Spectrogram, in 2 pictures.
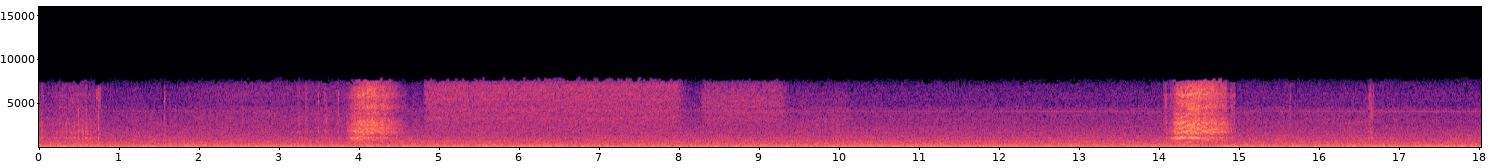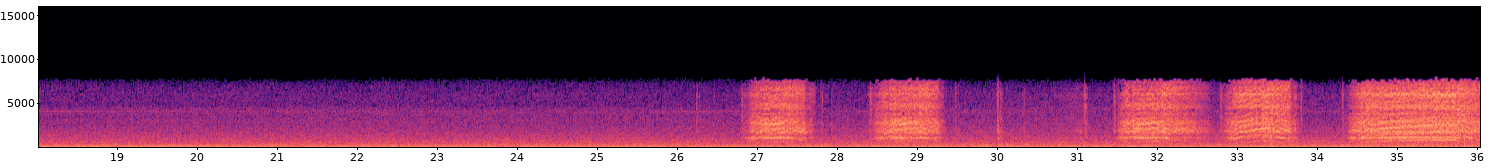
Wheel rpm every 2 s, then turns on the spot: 10, 0, 10, 0, 0, 0, 0, 20, 0, 0, 0, 0, 0, 40, 50, 20, 60, 100.
0-2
